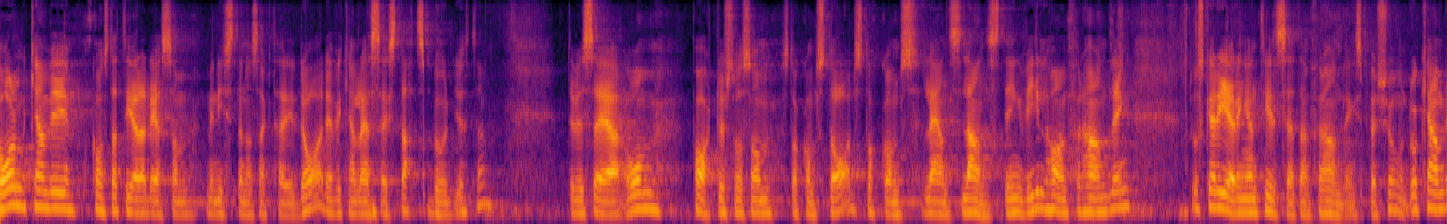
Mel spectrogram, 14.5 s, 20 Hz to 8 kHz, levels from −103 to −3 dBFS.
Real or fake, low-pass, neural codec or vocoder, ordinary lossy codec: real; none; none; none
